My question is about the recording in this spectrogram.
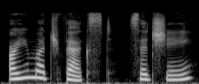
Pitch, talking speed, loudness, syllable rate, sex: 255 Hz, 180 wpm, -17 LUFS, 4.8 syllables/s, female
